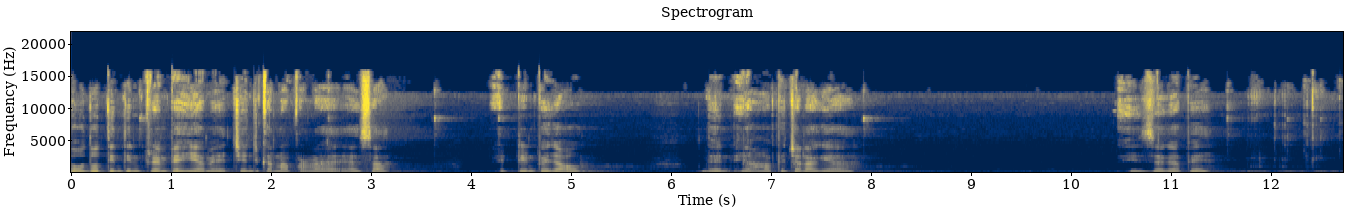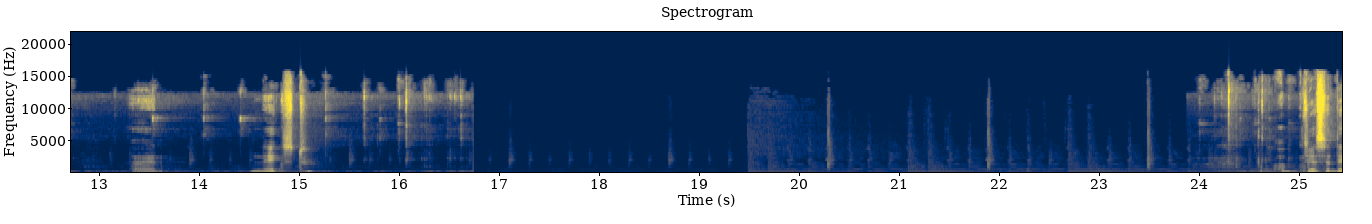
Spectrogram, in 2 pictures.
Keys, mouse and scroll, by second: 0.1-1.9 drag, 4.9-7.5 drag, 7.5 scroll up 3, 7.8-9.1 shift+middle drag, 9.1 click, 13.0 scroll down 4, 13.4-14.7 shift+middle drag, 14.7 click, 15.7-16.7 drag, 16.7 middle click, 17.0 click, 17.7 click, 18.5 click, 19.2 click, 19.4 shift+middle click, 19.8 scroll down 2, 19.9 middle click, 20.0 click, 20.2 scroll up 4, 20.8 scroll down 1, 20.8 shift+middle click, 21.0 click, 21.1 shift+middle click, 21.3 scroll up 1, 22.0 scroll down 3, 22.1 shift+middle click, 22.2 click, 22.4 scroll up 2, 22.5 shift+middle click, 22.6 click, 23.0 scroll down 1, 23.1 shift+middle click, 23.2 click, 23.3 scroll up 2, 23.4 shift+middle click, 23.5 click, 23.8-24.1 scroll down 3, 24.1-25.4 shift+middle drag.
